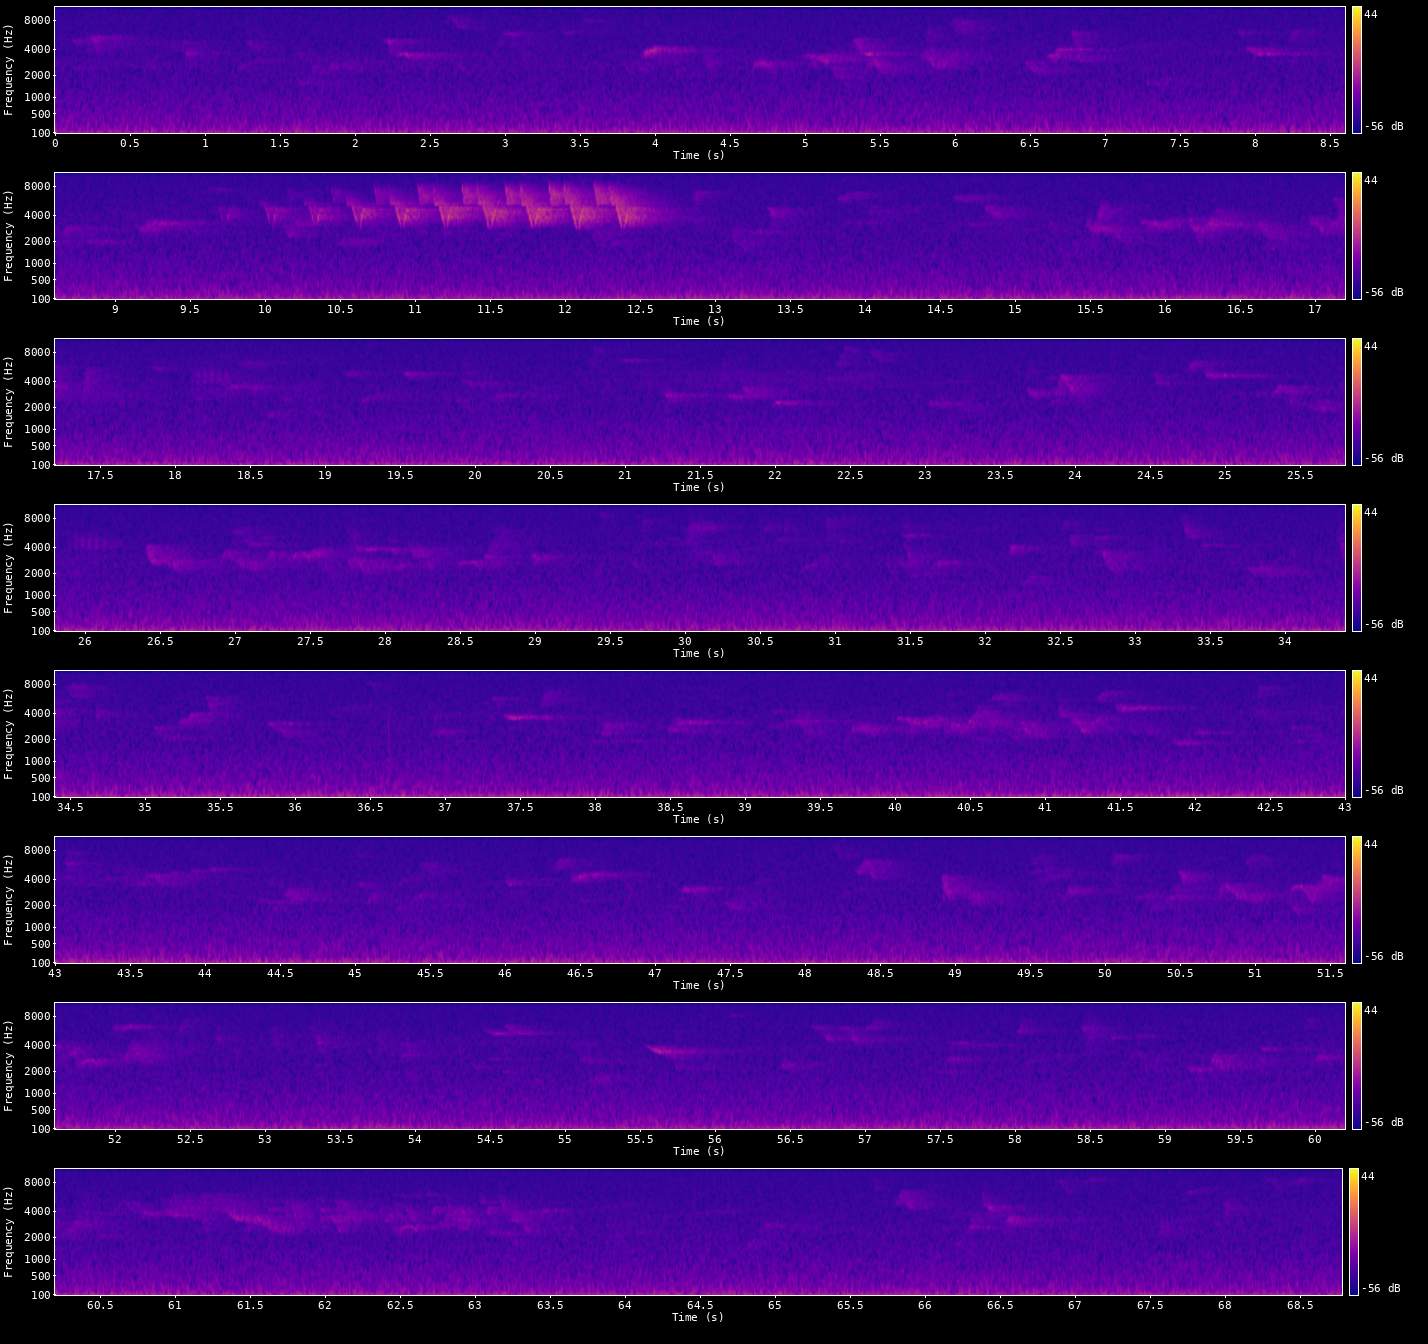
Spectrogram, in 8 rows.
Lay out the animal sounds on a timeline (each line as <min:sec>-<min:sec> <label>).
0:00.0-1:08.8 Red-eyed Vireo (Vireo olivaceus)
0:03.8-0:07.1 Scarlet Tanager (Piranga olivacea)
0:09.7-0:12.7 Ovenbird (Seiurus aurocapilla)
0:15.4-0:17.8 Scarlet Tanager (Piranga olivacea)
0:26.2-0:29.3 Scarlet Tanager (Piranga olivacea)
0:37.9-0:41.8 Scarlet Tanager (Piranga olivacea)
0:49.6-0:52.8 Scarlet Tanager (Piranga olivacea)
1:00.6-1:01.6 Black-throated Blue Warbler (Setophaga caerulescens)
1:01.0-1:03.5 Scarlet Tanager (Piranga olivacea)
1:01.6-1:03.4 Ovenbird (Seiurus aurocapilla)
